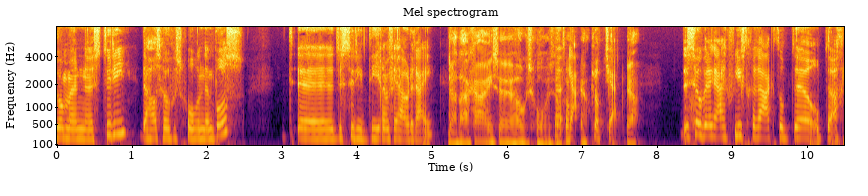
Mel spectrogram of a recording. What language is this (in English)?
Dutch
